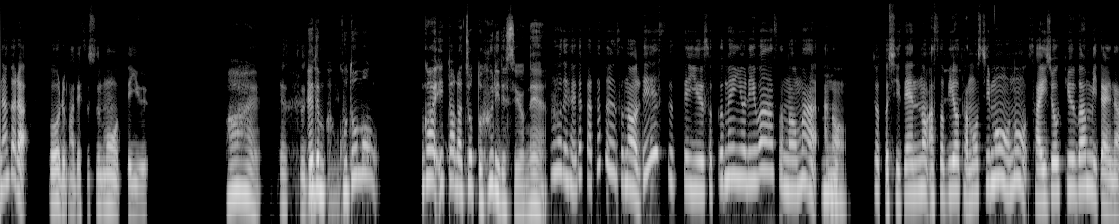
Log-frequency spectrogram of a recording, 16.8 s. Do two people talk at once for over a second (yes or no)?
no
